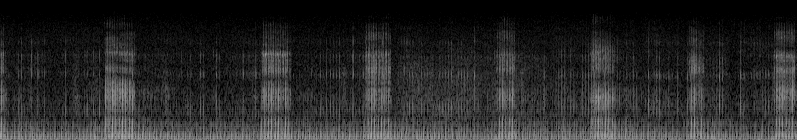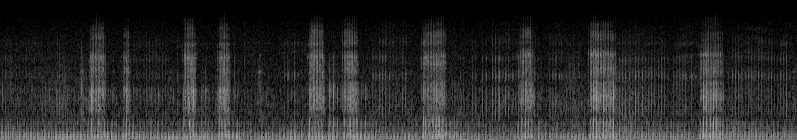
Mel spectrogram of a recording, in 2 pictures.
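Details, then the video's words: Domestic cat purring: a steady low rumble broken by louder breathy surges that repeat roughly every one to two seconds, continuous throughout. "CAT PURRING"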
